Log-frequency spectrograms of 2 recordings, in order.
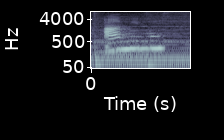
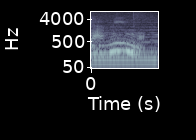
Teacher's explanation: Ánimo tiene su sílaba tónica en la A y animo en la ni.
